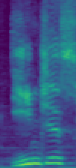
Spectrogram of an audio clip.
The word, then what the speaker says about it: Aegis: It's Aegis, or you're right, Angus, Aegis. Literally, both are right. The English dub gets it wrong, and the Japanese dub apparently does it right, but no one can pronounce it. So either one, you're fine.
